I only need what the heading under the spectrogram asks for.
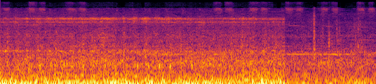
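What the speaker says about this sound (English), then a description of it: "There's a helicopter." A military helicopter from the shooter game Crysis Warhead roars with dense, continuous rotor and engine noise, loud and close, then thins slightly near the end.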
